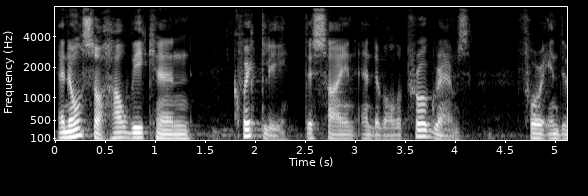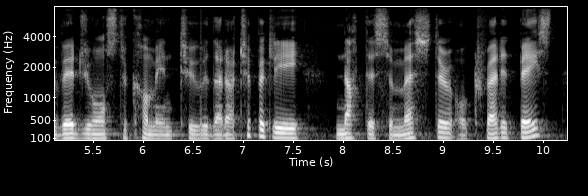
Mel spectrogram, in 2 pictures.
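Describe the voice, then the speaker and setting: A man with a very deep voice answers interview questions. He explains things in a steady, measured way. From Norway. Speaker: college vice president, interview guest.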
